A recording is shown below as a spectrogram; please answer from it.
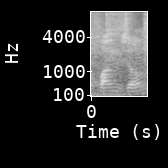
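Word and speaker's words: Huang Zhong: Champion to the server which which is uh hang Jong I believe that's how you say his name yep it is hang xong he's is a one of the furthest ranged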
